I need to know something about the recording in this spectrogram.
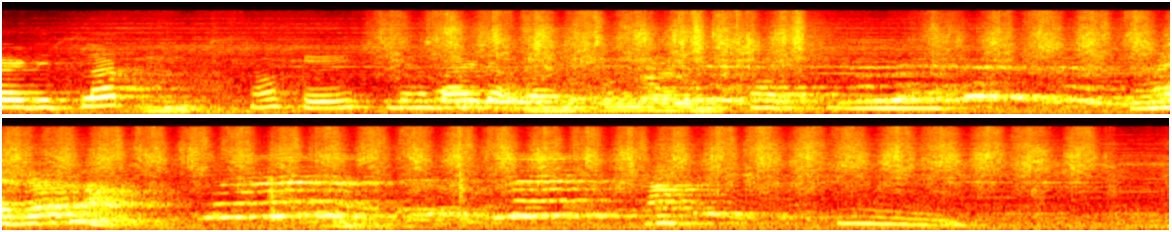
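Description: A brush scrubs back and forth on wood.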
